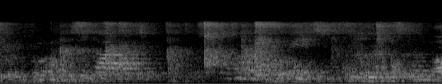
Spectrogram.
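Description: A table tennis ball being hit in a rally: a few sharp, separate clicks of the celluloid ball striking paddles and the table, with voices in the background.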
